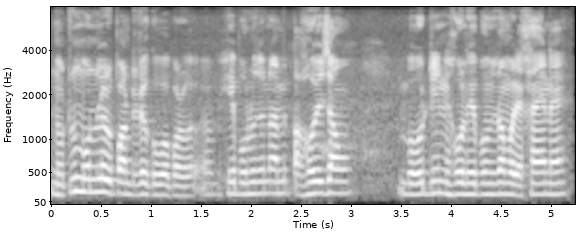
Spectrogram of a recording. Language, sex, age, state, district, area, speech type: Assamese, male, 18-30, Assam, Lakhimpur, rural, spontaneous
